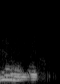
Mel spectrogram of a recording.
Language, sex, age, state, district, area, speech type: Odia, female, 45-60, Odisha, Sundergarh, rural, conversation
